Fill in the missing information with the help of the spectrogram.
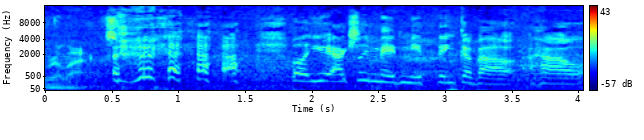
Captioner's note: laughing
